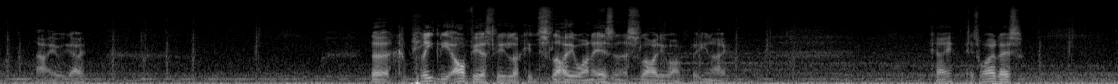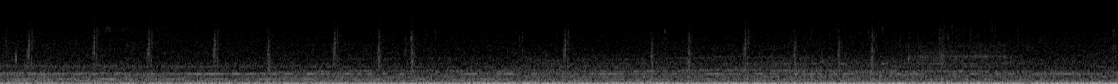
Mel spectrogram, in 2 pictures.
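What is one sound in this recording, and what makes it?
A woman's footsteps tap on stone.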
